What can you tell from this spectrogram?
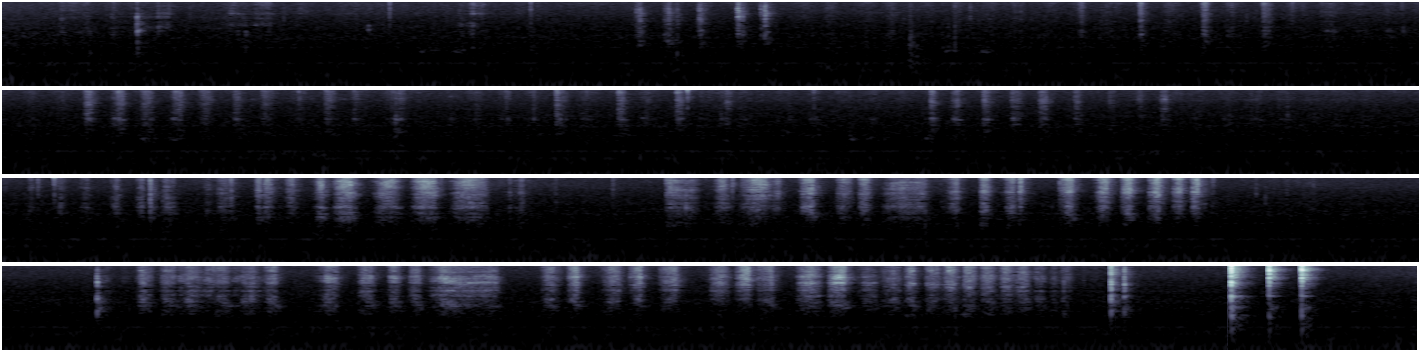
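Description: Pressed teal eyeshadow being scraped and crumbled out of its plastic compact pan with a small tool: dry, gritty scratching strokes that come in spells and grow denser in the second half. A few sharp, louder clicks come near the end.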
